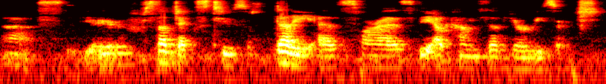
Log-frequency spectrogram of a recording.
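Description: A woman interviewer asking questions slowly and carefully. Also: rumbling low. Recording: roomy, distant recording with clear background noise.

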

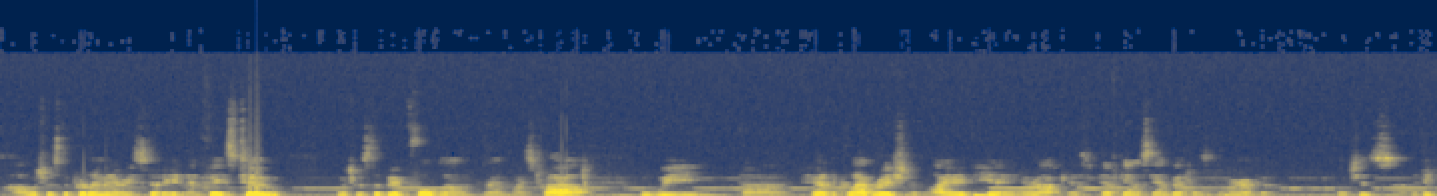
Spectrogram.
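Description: A man in his sixties, a clinical social worker, answering interview questions in a steady, matter-of-fact way with many fillers. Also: low voice. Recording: roomy, distant, muffled recording with faint background noise.

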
